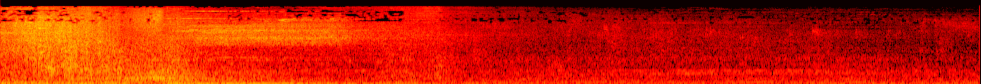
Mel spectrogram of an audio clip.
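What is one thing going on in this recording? A triumphant game fanfare plays and slowly fades.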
